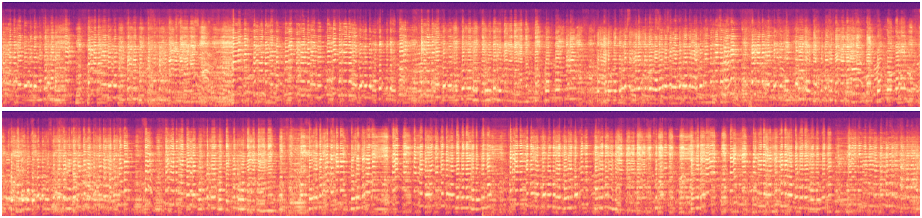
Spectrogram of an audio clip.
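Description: Traditional folk dance music with a fiddle leading the melody, playing continuously at a lively, steady level.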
